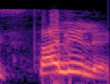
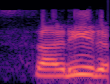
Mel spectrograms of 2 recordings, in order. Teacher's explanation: तो रेफवती का यहां पर तात्पर्य है कि ल के स्थान पर र हो जाता है। एक बार फिर से मैं उसी उदाहरण को दोहरा रहा हूं कि सलिल जिसका अर्थ जल होता है, पानी होता है, तो इस प्राकृत में अगर आप कहेंगे तो वो सलिल जो है वह शरीर हो जाएगा।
